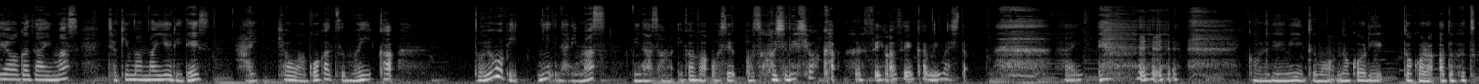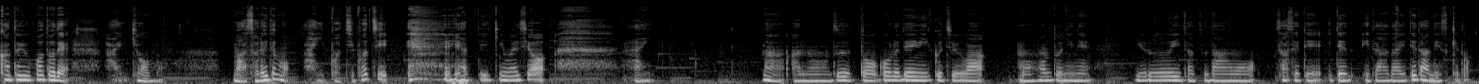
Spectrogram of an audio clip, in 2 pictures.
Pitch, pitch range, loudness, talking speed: 185 Hz, 165-210 Hz, -25 LUFS, 320 characters per minute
